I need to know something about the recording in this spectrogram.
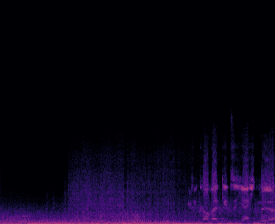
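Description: A heavy metal door slides open with a mechanical whoosh.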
